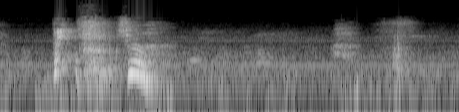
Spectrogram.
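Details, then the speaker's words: Woman deliberately inducing sneezes by tickling her nose with paper for a sneezing challenge: a voiced sneeze with a quick intake and loud burst, then softer breaths and sniffs; afterwards her nose is red. "तो मैं हमेशा से paper से टीजिंग करती हूं क्योंकि मुझे paper से अच्छे स्नीजिंग होता है तो मैं आज भी पेपर से करूंगी"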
